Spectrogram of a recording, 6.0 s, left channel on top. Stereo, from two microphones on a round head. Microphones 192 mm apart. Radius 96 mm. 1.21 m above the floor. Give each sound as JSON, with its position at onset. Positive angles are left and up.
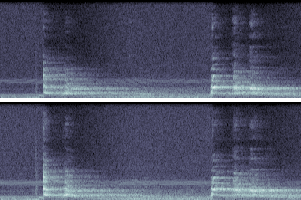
{"t": 0.9, "sound": "a dog barking", "side_deg": -35, "distance_m": 1.5}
